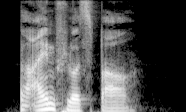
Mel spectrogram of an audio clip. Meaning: impressionable, influenceable, suggestible
- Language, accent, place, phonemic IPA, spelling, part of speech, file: German, Germany, Berlin, /bəˈʔaɪ̯nflʊsbaːɐ̯/, beeinflussbar, adjective, De-beeinflussbar.ogg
